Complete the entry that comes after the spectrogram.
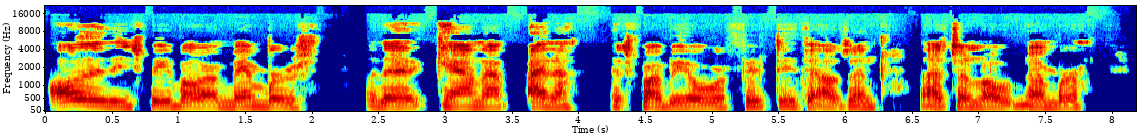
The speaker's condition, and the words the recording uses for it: ALS (motor neuron disease). So sorry to be gasping here.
